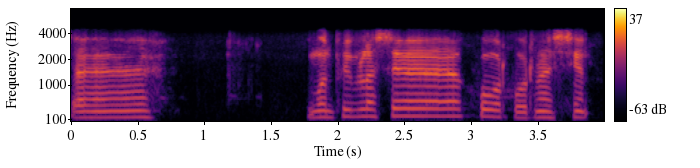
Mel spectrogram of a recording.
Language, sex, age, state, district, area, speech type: Bodo, male, 30-45, Assam, Udalguri, rural, conversation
